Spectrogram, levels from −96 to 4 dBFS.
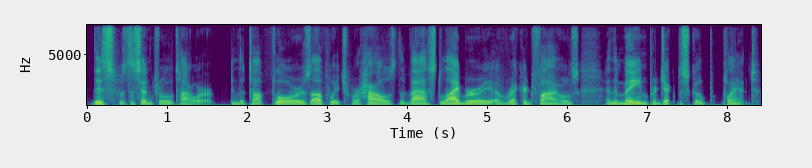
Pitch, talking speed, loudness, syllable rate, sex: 105 Hz, 170 wpm, -21 LUFS, 4.7 syllables/s, male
